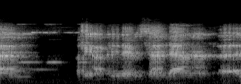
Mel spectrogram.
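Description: Speech: a man talking over a video-call connection, with a brief pause about half a second in.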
